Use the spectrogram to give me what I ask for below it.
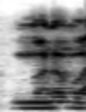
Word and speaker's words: Ng'onomo: surname by yourself because when you said Monomo, I realized the G was silent because I pronounced it the first time.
